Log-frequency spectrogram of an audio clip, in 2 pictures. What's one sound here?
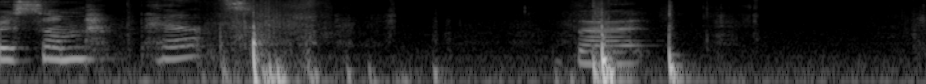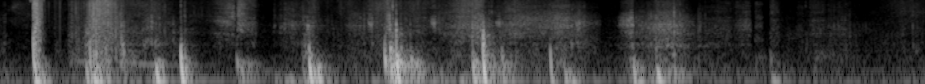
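Rustling and bumping sounds of a phone being handled close up.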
